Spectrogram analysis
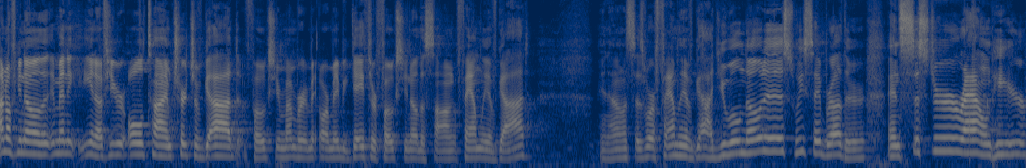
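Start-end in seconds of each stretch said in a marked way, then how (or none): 8.1-12.8 slight country twang. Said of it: "That's my little country twang to it".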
